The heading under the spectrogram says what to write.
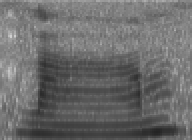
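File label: "laam5", Cantonese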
